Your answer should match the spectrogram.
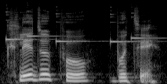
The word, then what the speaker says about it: Clé de Peau Beauté: for those of you who don't know it's pronounced clear depuis butchy since as old as I've been around you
